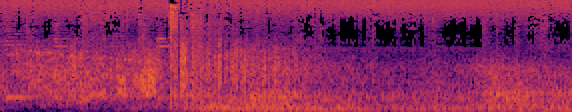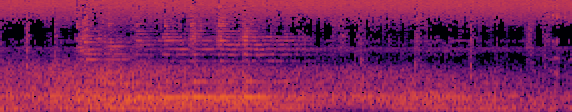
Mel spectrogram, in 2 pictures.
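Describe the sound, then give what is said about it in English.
Heavy bombardment explosions from airstrikes: a sharp blast near the start, then a sustained low, rumbling roar of distant-sounding detonations that stays loud throughout, with no voices. “After a short ceasefire, Saudi Arabia resumed its heavy airstrikes.”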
